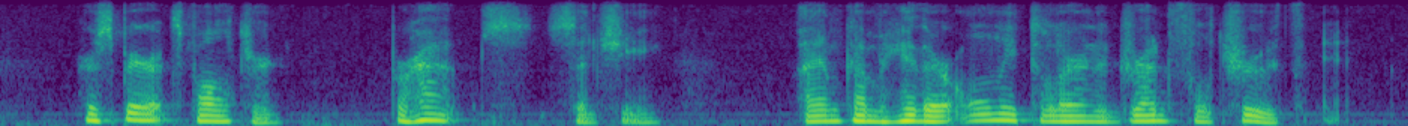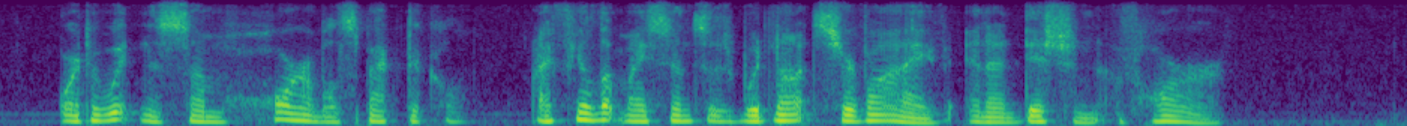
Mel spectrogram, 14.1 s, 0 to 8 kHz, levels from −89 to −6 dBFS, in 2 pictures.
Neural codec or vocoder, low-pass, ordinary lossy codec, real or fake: none; 7.2 kHz; Opus, 16 kbps; real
